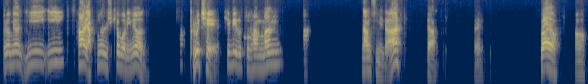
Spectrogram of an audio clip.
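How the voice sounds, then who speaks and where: Lively high-pitched man teaching math. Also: slow pace, pauses often, dry recording, dull audio. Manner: talks through steps, checks in with students often. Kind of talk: classroom lesson.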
